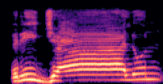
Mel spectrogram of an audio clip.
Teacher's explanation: را اس لیے باریک ہے کہ را کے نیچے زیر آ گیا ہے۔ رجال، را باریک، الف مدہ، یہاں بھی الف باریک ہوگا، لام باریک، تنوین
